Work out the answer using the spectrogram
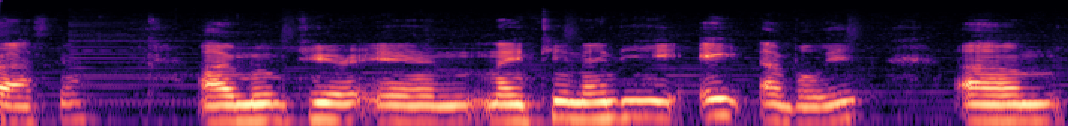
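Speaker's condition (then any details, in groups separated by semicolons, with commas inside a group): Cerebral palsy; wheelchair user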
